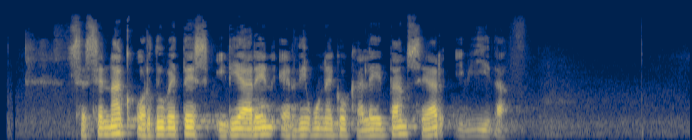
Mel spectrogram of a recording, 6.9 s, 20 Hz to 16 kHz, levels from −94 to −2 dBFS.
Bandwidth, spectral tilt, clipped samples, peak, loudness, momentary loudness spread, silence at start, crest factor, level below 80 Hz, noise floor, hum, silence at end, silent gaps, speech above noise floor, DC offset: 9.2 kHz; -6.5 dB/octave; under 0.1%; -2 dBFS; -20 LUFS; 16 LU; 0.7 s; 20 dB; -68 dBFS; -61 dBFS; none; 1.85 s; none; 41 dB; under 0.1%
